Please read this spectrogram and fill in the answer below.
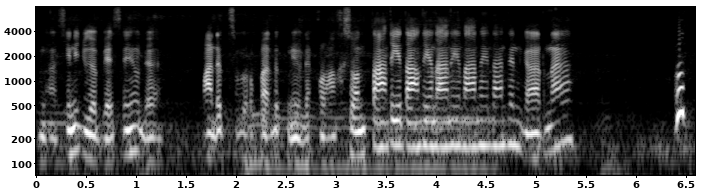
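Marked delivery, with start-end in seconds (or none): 3.3-5.3 imitating horn. Honking rhythm imitated while riding.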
